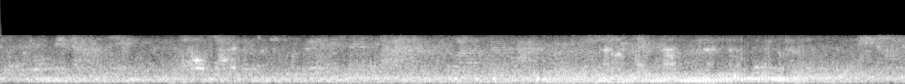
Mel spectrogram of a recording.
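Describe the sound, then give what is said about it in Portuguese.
Steady low engine rumble and road noise from inside a moving bus, continuous and fairly loud, with faint indistinct voices in the background and occasional rattles. “porque eu estou aqui no Tá. ônibus, não consigo.”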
